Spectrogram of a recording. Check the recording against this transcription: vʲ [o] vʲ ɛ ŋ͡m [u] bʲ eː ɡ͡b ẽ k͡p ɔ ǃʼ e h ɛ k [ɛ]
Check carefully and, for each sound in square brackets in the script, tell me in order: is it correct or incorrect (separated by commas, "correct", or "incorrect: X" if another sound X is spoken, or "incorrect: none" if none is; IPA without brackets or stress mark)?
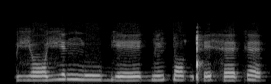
incorrect: ɔ, correct, correct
